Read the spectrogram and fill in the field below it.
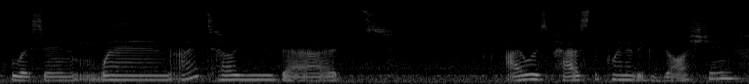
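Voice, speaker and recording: Noticeable background noise sits behind a woman speaking with an American accent. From US Midwest. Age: 18, college student. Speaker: beauty and lifestyle vlogger; college student vlogger. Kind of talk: casual vlog chat. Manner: chatty, many fillers. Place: home room. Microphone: phone near.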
